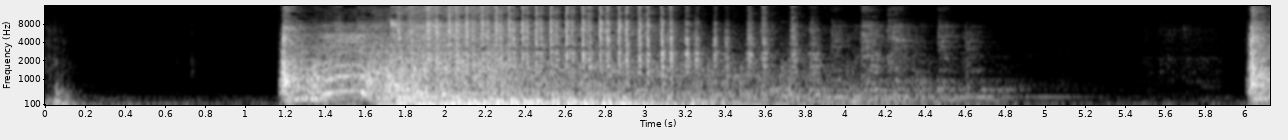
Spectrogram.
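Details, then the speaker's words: Cummins Onan Marquis Gold 5500-watt RV generator, sitting about 20 years, on a nearly dead jump pack: catches with strong even rumble, holds a few seconds, then stalls; owner suspects low voltage from blinking code. "Look at that thing purr like a kitten. Oh, it sucks. So it's blinking a code for us. I believe that's a low voltage code."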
